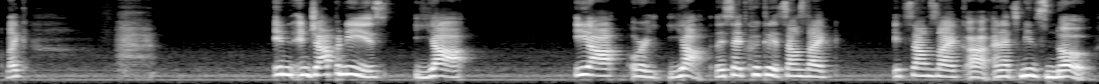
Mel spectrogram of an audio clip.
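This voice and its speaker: A woman's voice: on the high side, a little slow, long pauses, a bit bright. Casual female streamer, English speaker. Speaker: streamer reacting to game trailers. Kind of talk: casual livestream chat.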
